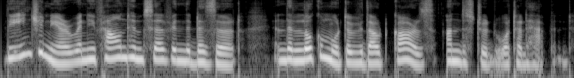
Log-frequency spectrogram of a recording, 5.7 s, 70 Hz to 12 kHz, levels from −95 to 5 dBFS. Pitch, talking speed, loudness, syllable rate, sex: 220 Hz, 190 wpm, -18 LUFS, 5.9 syllables/s, female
